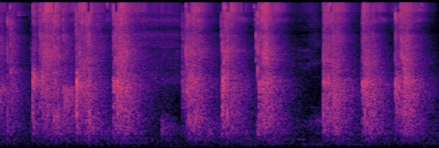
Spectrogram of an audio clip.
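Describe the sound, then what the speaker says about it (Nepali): An audience at a gathering claps in loose bursts, a few seconds of hand claps that start, fade, and restart in waves, moderately close with no voices. "एकपल्ट उहाँलाई ताली दिनुहोस्"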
